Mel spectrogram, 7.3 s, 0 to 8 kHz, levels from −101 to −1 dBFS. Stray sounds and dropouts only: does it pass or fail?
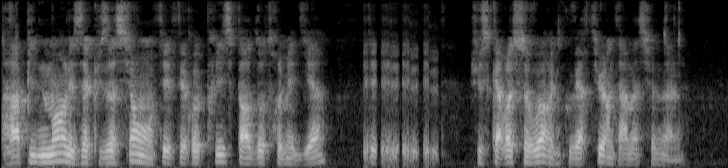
fail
